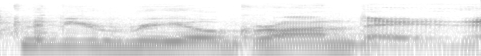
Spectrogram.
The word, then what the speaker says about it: Rio Grande: It's not going to be Rio Grande, and it's going to be spelled like that, but it's going to be pronounced Rio Grande.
